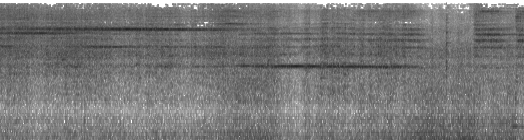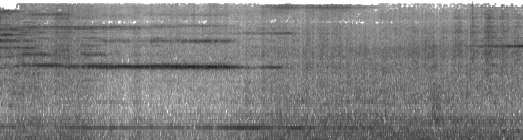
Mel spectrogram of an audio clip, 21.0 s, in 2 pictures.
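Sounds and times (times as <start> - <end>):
high wheel squeal: 0.0 - 8.5, 9.5 - 18.0, 20.0 - 20.9
lower wheel squeal: 0.0 - 8.5, 9.5 - 17.6, 20.0 - 20.9
freight cars rumbling: 4.0 - 13.9, 15.2 - 20.9.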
